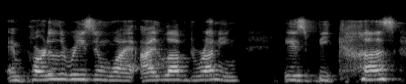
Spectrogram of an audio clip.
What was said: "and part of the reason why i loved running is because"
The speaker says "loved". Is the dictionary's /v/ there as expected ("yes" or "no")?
yes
